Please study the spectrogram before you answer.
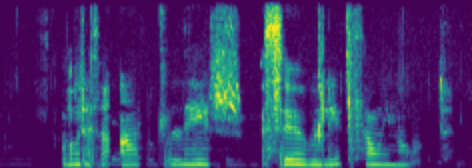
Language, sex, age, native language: Icelandic, female, 14, Icelandic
